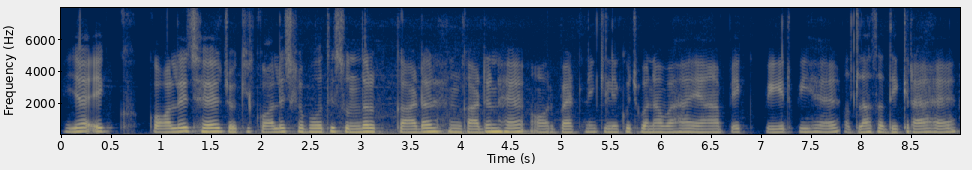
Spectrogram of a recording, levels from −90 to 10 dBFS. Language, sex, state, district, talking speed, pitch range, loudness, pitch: Hindi, female, Bihar, Purnia, 220 wpm, 195-220 Hz, -25 LUFS, 205 Hz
